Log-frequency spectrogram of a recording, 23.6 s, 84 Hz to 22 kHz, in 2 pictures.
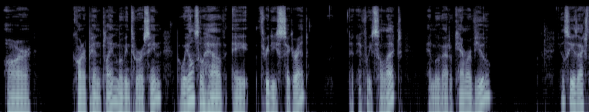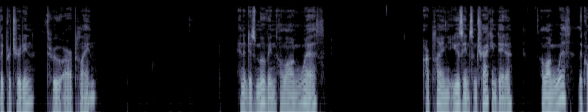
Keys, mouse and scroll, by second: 15.7-16.9 drag.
